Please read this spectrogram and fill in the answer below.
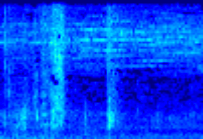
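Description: Faint handling and rustling of a glossy paper catalog as a page is turned, with two soft ticks about half a second apart, over a low steady hum.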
